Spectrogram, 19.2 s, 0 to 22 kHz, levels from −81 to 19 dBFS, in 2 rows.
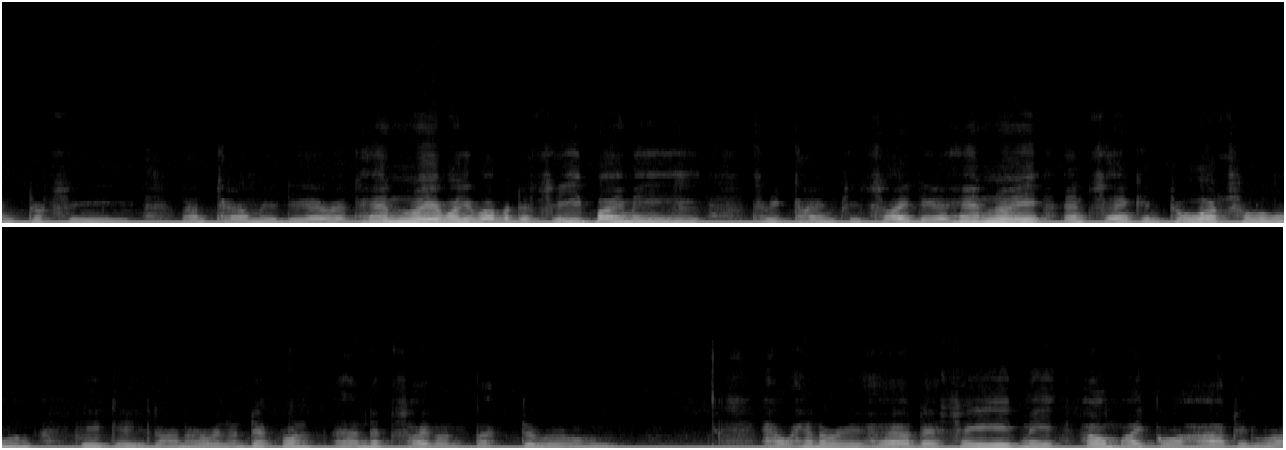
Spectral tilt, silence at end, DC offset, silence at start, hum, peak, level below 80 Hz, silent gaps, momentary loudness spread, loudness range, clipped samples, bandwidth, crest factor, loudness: -10.5 dB/octave; 0 s; under 0.1%; 0 s; none; -10 dBFS; -30 dBFS; none; 10 LU; 6 LU; under 0.1%; 5 kHz; 16 dB; -27 LUFS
